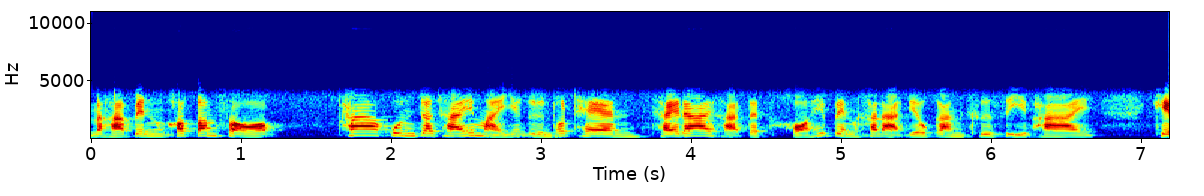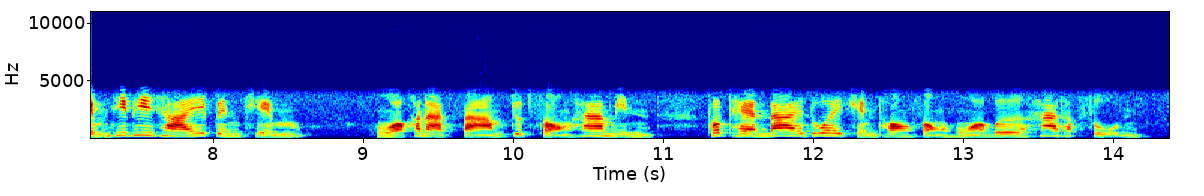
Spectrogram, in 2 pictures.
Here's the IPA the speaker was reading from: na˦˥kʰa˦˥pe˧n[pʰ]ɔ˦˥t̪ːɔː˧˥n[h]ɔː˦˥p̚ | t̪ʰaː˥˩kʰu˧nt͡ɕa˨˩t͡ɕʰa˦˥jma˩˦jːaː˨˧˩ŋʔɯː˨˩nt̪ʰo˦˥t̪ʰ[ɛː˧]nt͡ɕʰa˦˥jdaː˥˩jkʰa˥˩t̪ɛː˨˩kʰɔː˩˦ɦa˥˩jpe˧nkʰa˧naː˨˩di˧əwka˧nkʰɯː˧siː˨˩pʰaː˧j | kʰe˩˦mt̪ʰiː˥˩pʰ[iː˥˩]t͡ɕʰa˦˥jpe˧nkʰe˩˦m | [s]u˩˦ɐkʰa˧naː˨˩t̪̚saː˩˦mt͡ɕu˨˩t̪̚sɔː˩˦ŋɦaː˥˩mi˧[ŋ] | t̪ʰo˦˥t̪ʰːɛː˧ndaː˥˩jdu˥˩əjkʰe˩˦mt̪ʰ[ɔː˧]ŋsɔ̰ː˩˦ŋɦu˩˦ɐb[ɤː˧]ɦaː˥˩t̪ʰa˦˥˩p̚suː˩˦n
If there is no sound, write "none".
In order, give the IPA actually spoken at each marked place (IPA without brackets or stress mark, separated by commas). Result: kʰ, s, ɛː˧, iː˥˩, h, n, ɔː˧, ɤː˧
